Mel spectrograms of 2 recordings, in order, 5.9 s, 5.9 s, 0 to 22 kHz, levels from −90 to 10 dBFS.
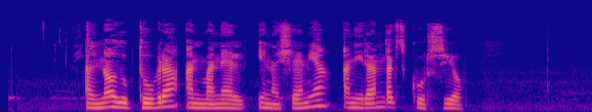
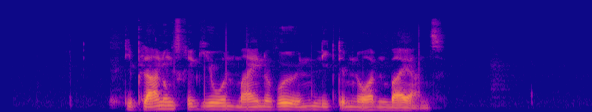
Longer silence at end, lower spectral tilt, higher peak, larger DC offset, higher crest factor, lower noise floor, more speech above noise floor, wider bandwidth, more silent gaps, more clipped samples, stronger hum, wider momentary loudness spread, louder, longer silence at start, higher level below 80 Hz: second, 1.3 s vs 1.55 s; second, -5 dB/octave vs -7 dB/octave; about the same, -8 dBFS vs -8 dBFS; neither; about the same, 22 dB vs 20 dB; second, -69 dBFS vs -79 dBFS; second, 40 dB vs 53 dB; about the same, 11 kHz vs 11 kHz; neither; neither; neither; second, 8 LU vs 15 LU; about the same, -28 LUFS vs -26 LUFS; second, 0.85 s vs 1.25 s; about the same, -76 dBFS vs -76 dBFS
